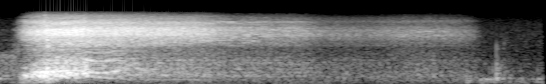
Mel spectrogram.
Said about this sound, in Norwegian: Skal vi gjøre det én siste gang? Ok. Pust godt inn med nesa,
